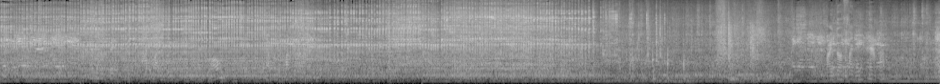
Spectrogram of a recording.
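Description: A machine hums and whirs steadily with rolling drums.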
